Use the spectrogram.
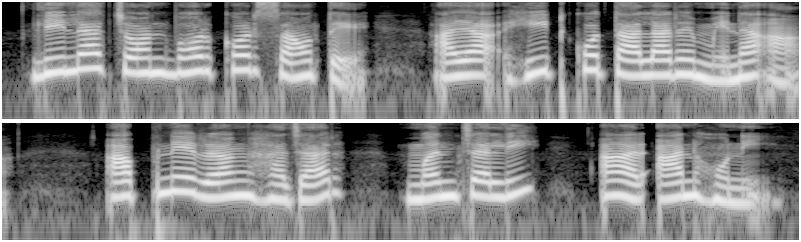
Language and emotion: Santali, neutral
